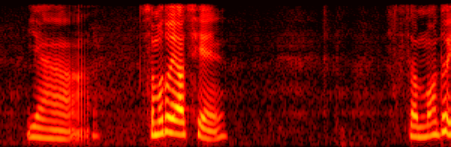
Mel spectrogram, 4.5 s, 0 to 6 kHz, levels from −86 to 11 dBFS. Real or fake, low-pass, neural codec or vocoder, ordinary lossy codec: fake; 5.4 kHz; codec, 16 kHz, 4 kbps, FunCodec, trained on Chinese and English, 50 frames a second; none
